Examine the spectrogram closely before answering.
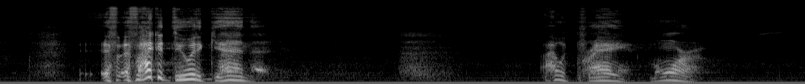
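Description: A man speaks slowly and with emotion, in short bursts.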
